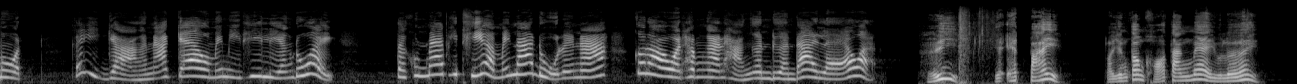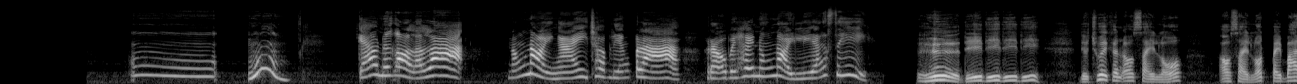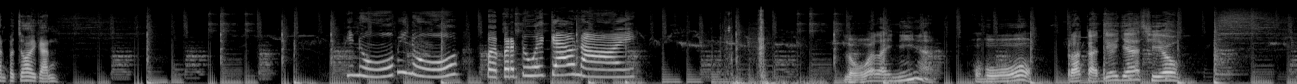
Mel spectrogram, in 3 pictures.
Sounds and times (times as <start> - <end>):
Child speech, kid speaking: 0.0 - 3.4, 4.0 - 8.9, 16.6 - 21.8, 29.4 - 32.4.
